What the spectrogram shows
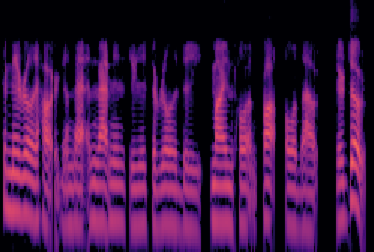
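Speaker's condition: Spinal muscular atrophy

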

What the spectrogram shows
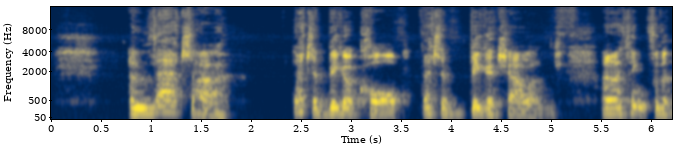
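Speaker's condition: Cleft lip and palate; orthodontic treatment

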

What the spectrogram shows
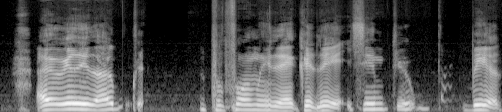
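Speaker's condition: Cerebral palsy; wheelchair user

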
